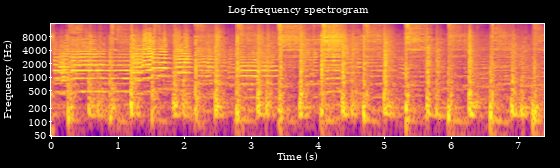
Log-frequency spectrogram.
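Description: Music with a steady drum beat of about three strikes a second under a pitched melody, cutting in suddenly after outdoor talk.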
